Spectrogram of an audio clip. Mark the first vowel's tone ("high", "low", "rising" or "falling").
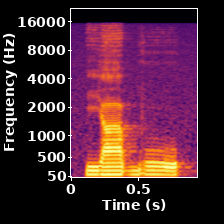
low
